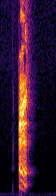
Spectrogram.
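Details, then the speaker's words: A single short, abrupt hiccup with a quick voiced catch, during one of at least eight hiccup bouts in a day in a person with multiple sclerosis who suspects the hiccups are MS-related. "had the hiccups the whole time but this is the third or fourth time today that I've had the hiccups not my favorite"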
